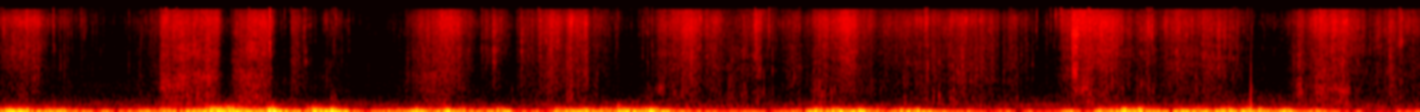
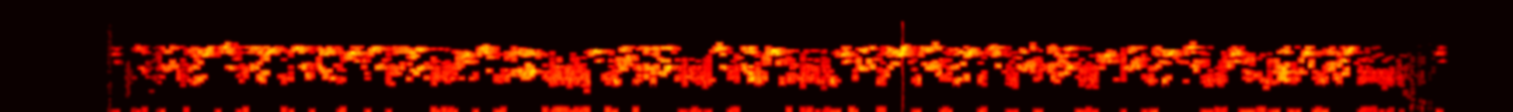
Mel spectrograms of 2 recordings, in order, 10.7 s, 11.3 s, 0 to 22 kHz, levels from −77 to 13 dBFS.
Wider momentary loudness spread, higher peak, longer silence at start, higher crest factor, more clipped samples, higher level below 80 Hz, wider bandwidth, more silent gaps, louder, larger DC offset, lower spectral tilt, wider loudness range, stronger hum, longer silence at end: first, 11 LU vs 7 LU; second, -4 dBFS vs 0 dBFS; second, 0 s vs 0.85 s; about the same, 22 dB vs 20 dB; neither; first, -28 dBFS vs -52 dBFS; first, 17 kHz vs 11 kHz; neither; second, -34 LUFS vs -17 LUFS; second, under 0.1% vs 0.1%; first, -2 dB/octave vs 1 dB/octave; about the same, 3 LU vs 3 LU; neither; second, 0 s vs 0.5 s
